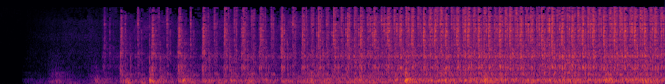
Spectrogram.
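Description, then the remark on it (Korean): A sewing machine at home, being used to sew lunch bags, table napkins and chair covers, starts up and runs steadily, its rapid needle clatter forming a dense, even mechanical rattle that grows slightly louder and holds constant with no voices. “그날부터 자스민은 매일매일 우리 집에서 야채 봉틀로 도시락 주머니도 만들고 식탁에서 사용할 냅킨, 의자 커버 등을 만들기 시작했다.”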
